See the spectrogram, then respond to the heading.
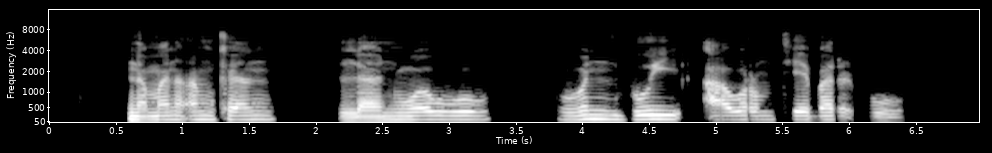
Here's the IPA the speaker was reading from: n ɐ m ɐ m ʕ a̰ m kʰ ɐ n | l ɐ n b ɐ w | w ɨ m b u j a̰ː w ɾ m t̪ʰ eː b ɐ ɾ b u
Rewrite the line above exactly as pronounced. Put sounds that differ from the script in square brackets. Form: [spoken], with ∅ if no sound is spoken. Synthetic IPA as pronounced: n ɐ m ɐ [n] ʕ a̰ m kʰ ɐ n | l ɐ n [w] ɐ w | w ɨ [n] b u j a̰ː w ɾ m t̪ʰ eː b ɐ ɾ b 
